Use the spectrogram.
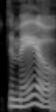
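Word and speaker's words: DiMeo: DeMeo? Yeah. Oh, like DeFeo. So DeMeo, literally the only difference between DeMeo and DeFeo is the M and the F.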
